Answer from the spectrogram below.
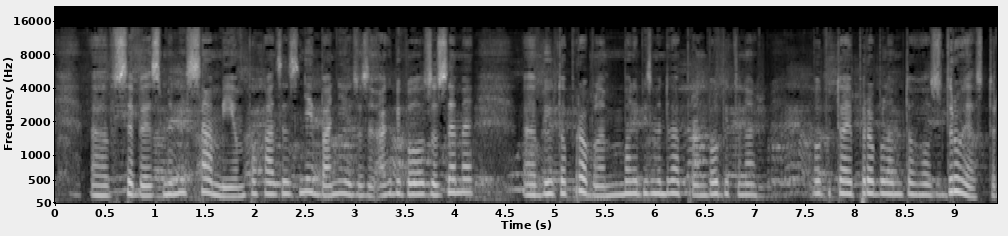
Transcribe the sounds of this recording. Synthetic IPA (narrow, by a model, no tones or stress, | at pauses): fsɛbɛzmɛmisamiɔmpɔxaːd͡zazɲɛbaɲɛɛzɔzɛmɛaɡbibɔlɔzɔzɛmɛ | bilˠt̪ɔpɾɔblɛːmːalibizmɛd̪ʋapɾɔmbɔlbit̪ɔnaːʃ | bɔlbit̪ɔajpɾɔblɛːmt̪ɔɦɔzd̪ɾuɦjask̚t̪ɔɾ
